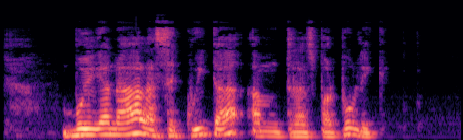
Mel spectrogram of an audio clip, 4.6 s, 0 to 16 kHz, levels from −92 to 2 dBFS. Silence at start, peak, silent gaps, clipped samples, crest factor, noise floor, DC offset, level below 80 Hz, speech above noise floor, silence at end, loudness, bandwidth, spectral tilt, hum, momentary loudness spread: 0.65 s; 0 dBFS; none; under 0.1%; 18 dB; -66 dBFS; under 0.1%; -52 dBFS; 49 dB; 0.85 s; -17 LUFS; 7.8 kHz; -8 dB/octave; none; 11 LU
